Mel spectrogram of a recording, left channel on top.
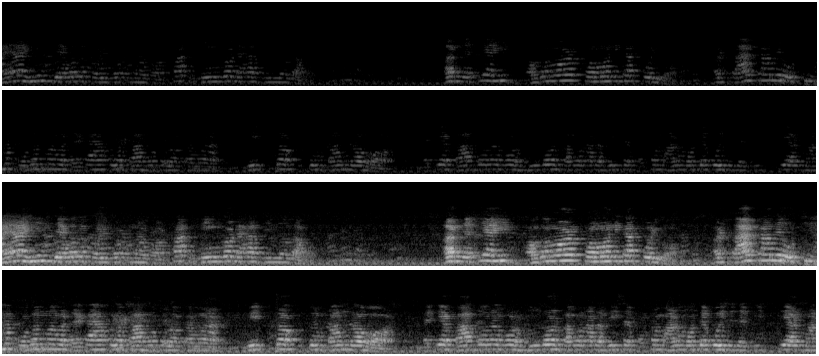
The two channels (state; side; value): quieter; left; 24.9 dB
